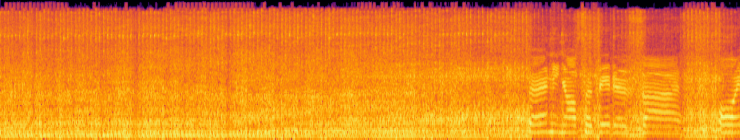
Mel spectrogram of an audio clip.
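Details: Neglected, previously non-running Victa Sprinter mower, single-cylinder engine with fresh fuel and a borrowed Briggs air filter; catches and settles into a steady, even run with a faint warble from a hand nearby; running properly now.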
